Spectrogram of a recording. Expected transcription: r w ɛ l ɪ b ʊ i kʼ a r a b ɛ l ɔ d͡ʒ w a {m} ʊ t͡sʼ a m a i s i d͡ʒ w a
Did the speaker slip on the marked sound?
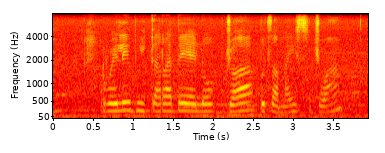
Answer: yes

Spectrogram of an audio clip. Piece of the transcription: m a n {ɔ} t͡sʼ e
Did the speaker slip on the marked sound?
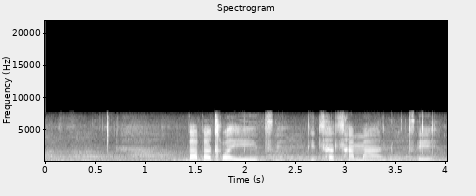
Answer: no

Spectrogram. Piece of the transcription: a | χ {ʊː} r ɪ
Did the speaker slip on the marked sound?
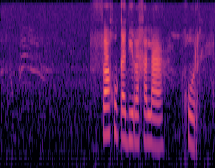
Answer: no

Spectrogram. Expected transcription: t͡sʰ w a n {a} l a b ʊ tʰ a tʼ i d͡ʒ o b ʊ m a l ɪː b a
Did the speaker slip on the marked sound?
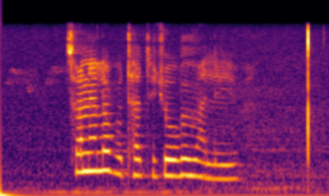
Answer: yes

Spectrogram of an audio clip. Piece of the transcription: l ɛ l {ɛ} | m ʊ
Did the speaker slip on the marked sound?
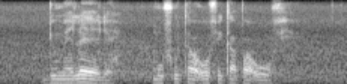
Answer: no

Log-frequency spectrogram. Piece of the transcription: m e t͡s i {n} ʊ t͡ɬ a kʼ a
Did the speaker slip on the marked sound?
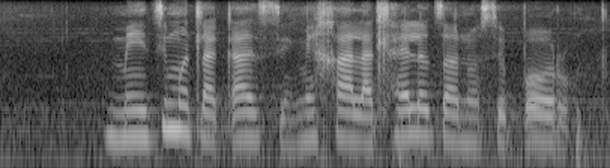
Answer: yes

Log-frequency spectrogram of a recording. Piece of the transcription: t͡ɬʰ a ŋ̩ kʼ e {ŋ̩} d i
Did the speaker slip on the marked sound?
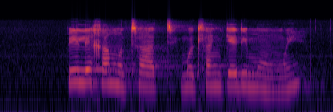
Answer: yes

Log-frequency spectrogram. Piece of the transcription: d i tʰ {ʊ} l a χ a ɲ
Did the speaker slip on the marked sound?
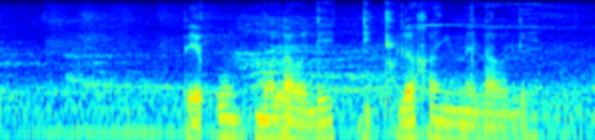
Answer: yes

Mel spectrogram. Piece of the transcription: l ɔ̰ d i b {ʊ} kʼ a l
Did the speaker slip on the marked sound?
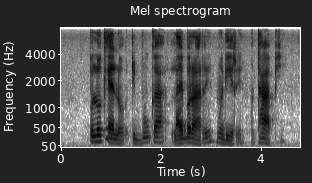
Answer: yes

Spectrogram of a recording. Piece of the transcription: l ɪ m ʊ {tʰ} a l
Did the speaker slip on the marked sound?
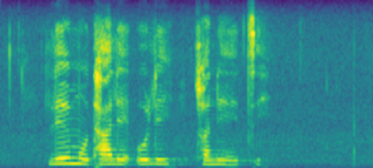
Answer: no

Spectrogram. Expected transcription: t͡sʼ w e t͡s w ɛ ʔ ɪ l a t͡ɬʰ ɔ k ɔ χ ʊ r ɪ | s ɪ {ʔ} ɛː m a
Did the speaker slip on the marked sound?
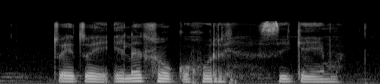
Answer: yes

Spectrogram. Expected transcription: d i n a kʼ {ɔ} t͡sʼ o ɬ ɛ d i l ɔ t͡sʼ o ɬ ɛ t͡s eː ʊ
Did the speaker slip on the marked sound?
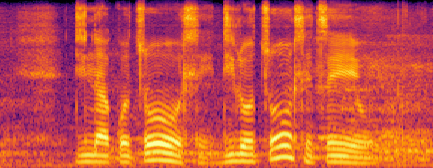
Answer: no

